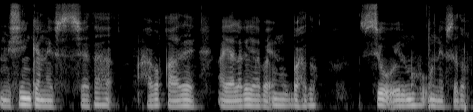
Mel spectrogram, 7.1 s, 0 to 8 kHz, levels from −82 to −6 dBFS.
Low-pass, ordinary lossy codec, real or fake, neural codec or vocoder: 7.2 kHz; none; real; none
